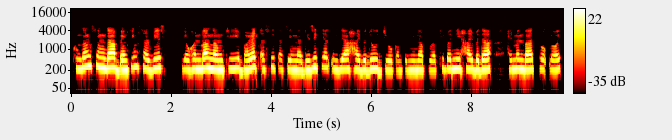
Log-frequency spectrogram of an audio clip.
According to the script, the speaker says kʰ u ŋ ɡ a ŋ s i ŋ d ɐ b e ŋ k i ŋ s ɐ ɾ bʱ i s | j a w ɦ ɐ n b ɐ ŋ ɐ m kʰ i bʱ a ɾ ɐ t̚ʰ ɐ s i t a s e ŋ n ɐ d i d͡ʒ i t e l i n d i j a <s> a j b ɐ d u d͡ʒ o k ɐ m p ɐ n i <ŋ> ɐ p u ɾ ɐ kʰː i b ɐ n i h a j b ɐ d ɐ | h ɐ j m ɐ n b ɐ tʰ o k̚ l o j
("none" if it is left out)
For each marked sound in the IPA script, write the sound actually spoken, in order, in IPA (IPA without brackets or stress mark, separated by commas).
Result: h, n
